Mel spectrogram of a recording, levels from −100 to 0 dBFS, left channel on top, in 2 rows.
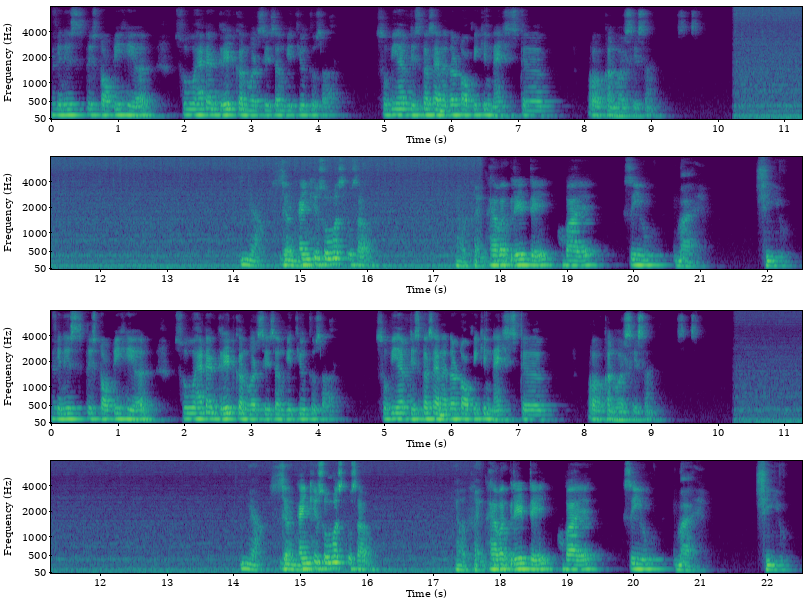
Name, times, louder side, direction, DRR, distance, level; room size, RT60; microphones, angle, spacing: voice 1, 0.0-1.5 1.9-4.3 4.9-7.5 8.1-9.1 14.7-16.2 17.8-19.4 19.9-20.5, right 2 dB, 70° right, 0.9 m, -30 dB
sound 1, 10.2-17.7, left 5 dB, 80° left, 0.8 m, -48 dB
voice 2, 14.1-15.2 17.3-18.3 20.6-21.0 21.8-22.3, right 2 dB, 35° right, 0.7 m, -34 dB
7.0 x 6.8 x 3.0 m
head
